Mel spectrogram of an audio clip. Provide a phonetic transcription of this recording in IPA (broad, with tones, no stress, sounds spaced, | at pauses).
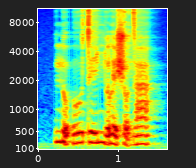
n o̰˦˨ ʔ o˦ ʊ̯ t e˦ ɲ ɔ̰˦˨ l ɛ̰˦˨ ʃ ɔ̰˦˨ d ä˦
